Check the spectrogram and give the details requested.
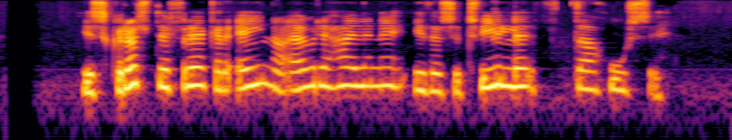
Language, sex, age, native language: Icelandic, female, 30-39, Icelandic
